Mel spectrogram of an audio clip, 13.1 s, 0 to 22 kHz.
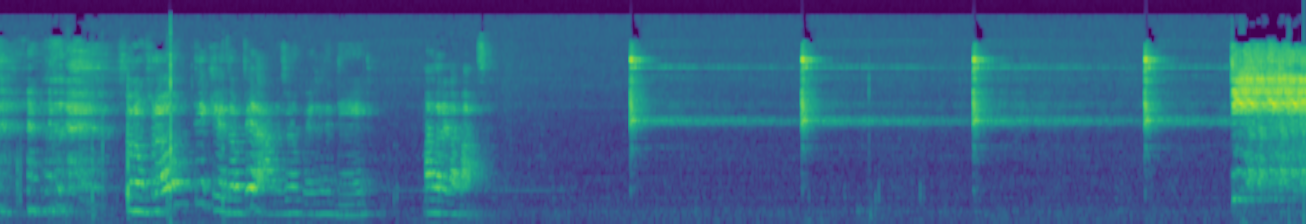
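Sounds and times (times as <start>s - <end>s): bell-like tones: 6.4s - 12.4s.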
